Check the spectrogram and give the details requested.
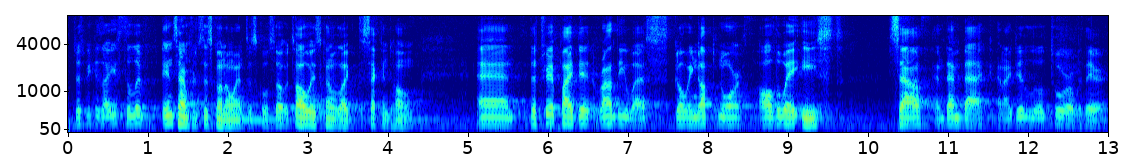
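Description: A man in his thirties with a Lebanese accent gives an informal presentation as a conference speaker in a large lecture auditorium. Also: mid-range voice. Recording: reverberant lecture hall, background noise.

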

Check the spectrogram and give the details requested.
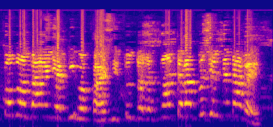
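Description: A woman's voice: extremely high pitch, quick pace, pushed and bright. A middle-aged woman talking casually on a phone call.

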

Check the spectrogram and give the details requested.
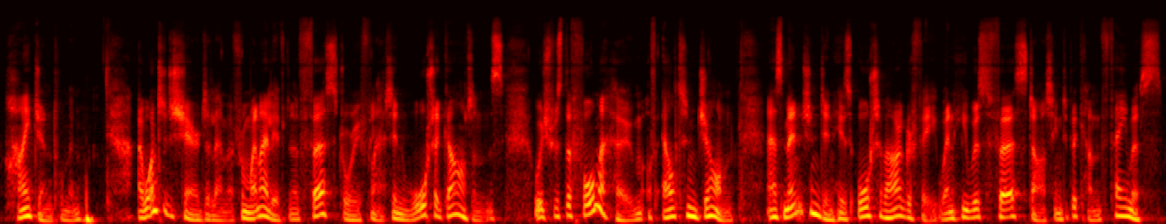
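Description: A man in his thirties from Bristol, co-hosting a podcast in a small studio, chatting and reading listener letters aloud with crisp diction and dry wit. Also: mid-range voice, sing-song, a little fast, darkish tone. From Bristol, England. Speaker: podcast co-host. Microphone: close studio mic on boom arm, headphones.

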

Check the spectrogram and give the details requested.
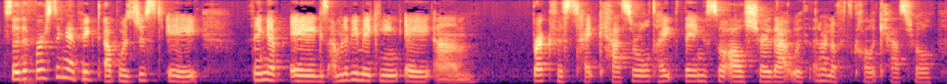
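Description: A woman in her thirties, hoarse from a cold, chatting casually through a grocery haul at home with many ums. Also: mid-range voice, brisk, a bit bright. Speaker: vlogger. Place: at home, by a table.

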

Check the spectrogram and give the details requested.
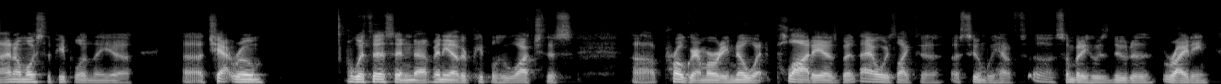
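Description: A man's voice: fairly low pitch, fairly bright tone. A man in his sixties explaining things informally, with easygoing asides and disclaimers, on a video call from a home office. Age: 60s. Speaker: co-host and writing teacher.

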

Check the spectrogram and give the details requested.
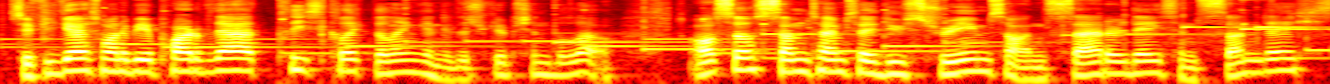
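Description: A man's voice: a little high, fast. A man giving a casual outro to his viewers as a video creator. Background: music.

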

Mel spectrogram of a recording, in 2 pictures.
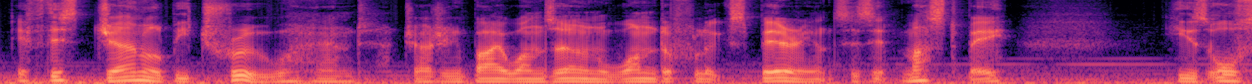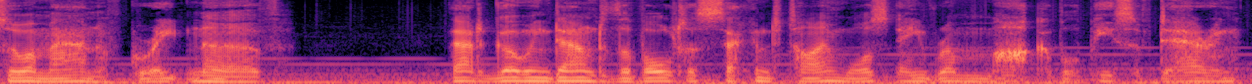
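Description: An actor playing a thoughtful Victorian doctor reading his diary aloud in a formal, measured, reflective way. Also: on the low side, fairly even intonation, lightly acted. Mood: impressed, musing. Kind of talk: dramatic audio diary narration. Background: music.

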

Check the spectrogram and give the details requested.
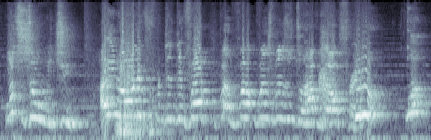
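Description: Very high-pitched, childlike Nigerian young man. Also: expressive, quick pace, loud music behind the voice. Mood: angry. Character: cocky, hot-headed young man with childlike voice. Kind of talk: Nigerian comedy film acting.

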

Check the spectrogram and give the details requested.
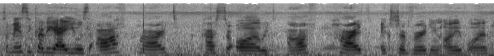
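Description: A young woman with a Jamaican accent talks to the camera in a friendly, chatty way, walking through her routine step by step. Her voice sits a little high, and there is a faint outdoor hum behind her. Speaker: natural hair vlogger. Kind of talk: casual chat to camera. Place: outdoors on a rocky beach. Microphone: camera in front at close range.

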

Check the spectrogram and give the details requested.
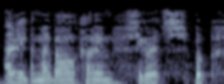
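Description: An actor playing a brisk, authoritative detective in charge of a murder inquiry in a naturalistic radio drama. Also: male voice, mid-range voice, fairly even intonation, vocal fry, husky, lo-fi sound. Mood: brisk, commanding. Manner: businesslike, authoritative. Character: brisk male police detective boss running a murder inquiry.

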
